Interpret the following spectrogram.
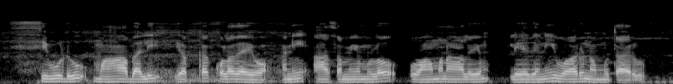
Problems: constant background noise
